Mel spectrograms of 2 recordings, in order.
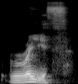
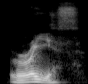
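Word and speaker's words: wreath: ми Вішаємо на двері він звучить як reath reath це трішки складне слово по-перше там є літера w яка не вимовляється спочатку воно зразу звучить як починається ніби з R reath і в кінці TH наш улюблений звук ф re він глухий не дзвінкий не re а re reath далі в нас слово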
